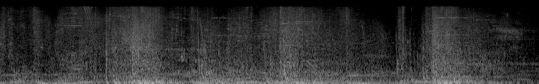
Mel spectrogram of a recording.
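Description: Game spell effects burst and crackle in a fight.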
